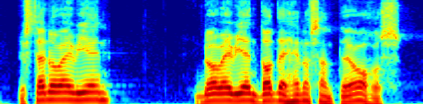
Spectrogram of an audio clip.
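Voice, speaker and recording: A very clean recording with a silent background, dry and close with no echo, at a fairly slow pace. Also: man. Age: 60s. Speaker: preacher. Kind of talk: sermon.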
